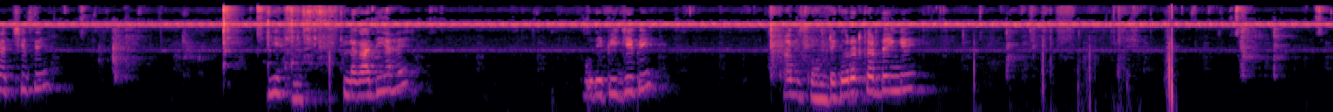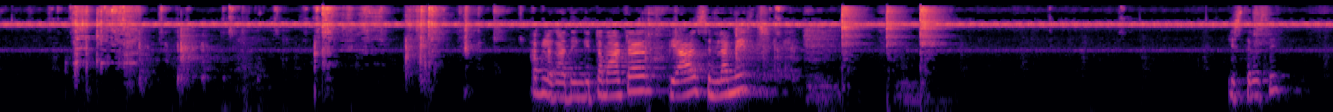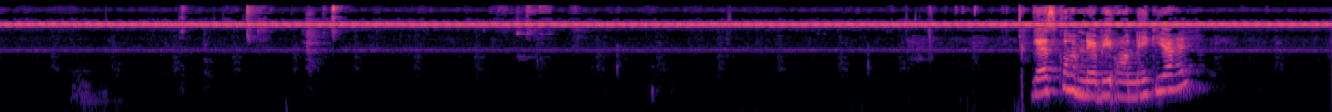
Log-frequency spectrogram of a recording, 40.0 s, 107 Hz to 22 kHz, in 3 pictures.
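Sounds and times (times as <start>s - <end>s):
crickets trilling: 0.0s - 39.9s
metal spoon scraping pizza base: 14.0s - 14.9s.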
